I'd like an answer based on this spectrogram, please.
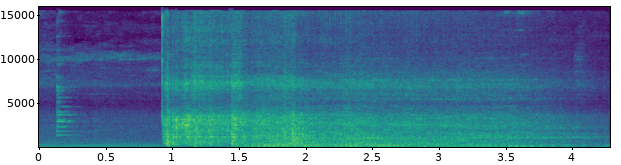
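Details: Older carbureted Honda Beat that was hard to electric-start, good battery, starter one-way clutch (double starter) at fault: quiet tick, then sharp catch as it cranks and fires straight up into a steady idle; starter now engaging properly.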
